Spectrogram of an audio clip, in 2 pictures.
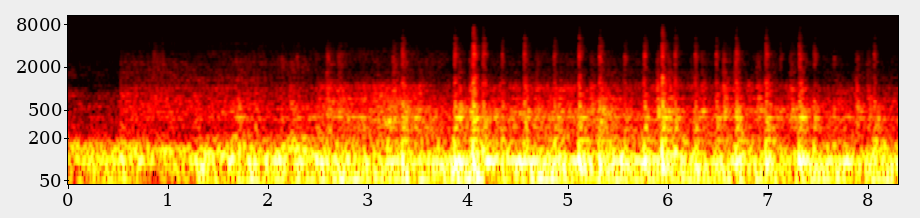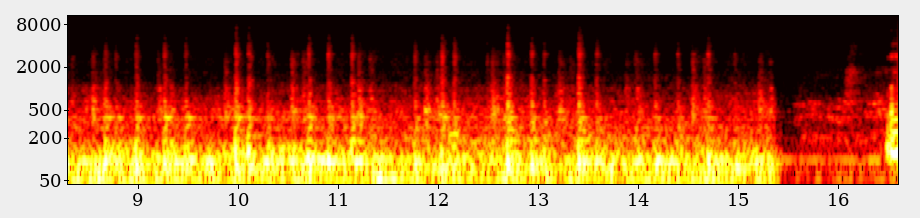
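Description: The Turna Nishita Express runs at speed on the Dhaka–Chittagong line in a brand-new Korean coach, heard from inside the cabin as a continuous loud rumble with rapid clickety-clack of wheels, easing off abruptly near the end.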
